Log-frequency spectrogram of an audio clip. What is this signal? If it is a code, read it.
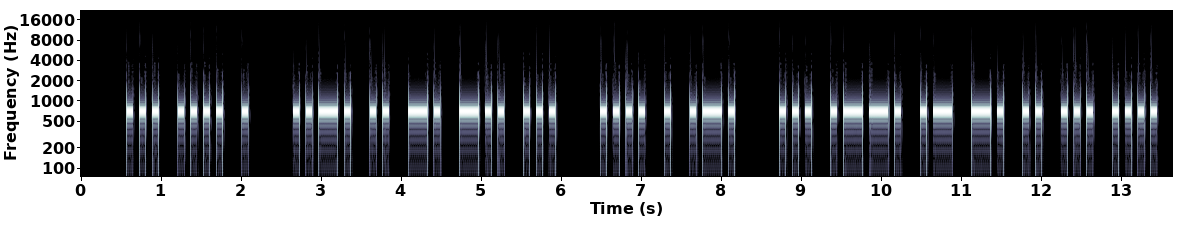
Morse code, heard as a keyed tone, about 15 wpm, 700 Hz. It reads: SHE FINDS HER SPANISH
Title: Additional Easy Phrases 15wpm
